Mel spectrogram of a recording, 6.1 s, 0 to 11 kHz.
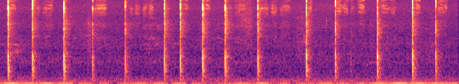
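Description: Chalk tapping and scraping on a classroom board during a Class 10 maths lesson on quadratic equations, a steady series of about fifteen sharp, evenly spaced strokes close up over a low background hum, with no talking.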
